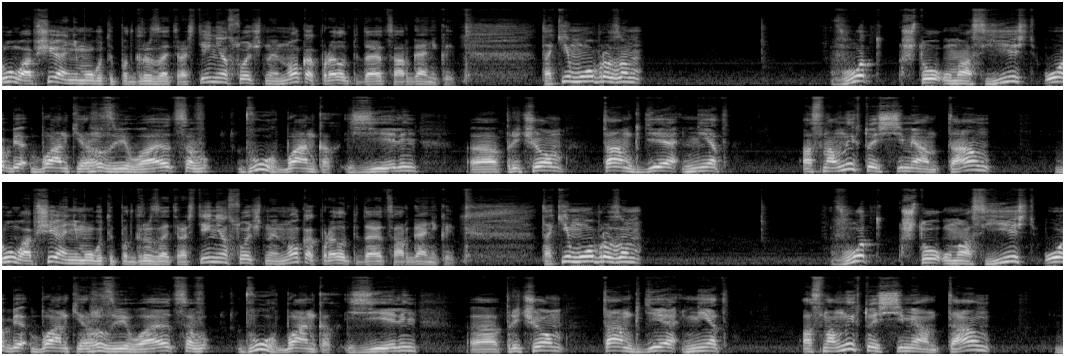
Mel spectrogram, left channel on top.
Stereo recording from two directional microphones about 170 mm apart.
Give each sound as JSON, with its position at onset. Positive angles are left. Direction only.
{"t": 0.0, "sound": "speech", "side_deg": -25}
{"t": 8.3, "sound": "speech", "side_deg": -20}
